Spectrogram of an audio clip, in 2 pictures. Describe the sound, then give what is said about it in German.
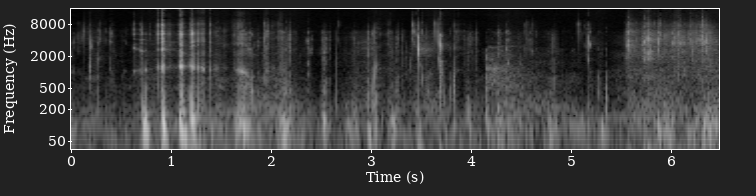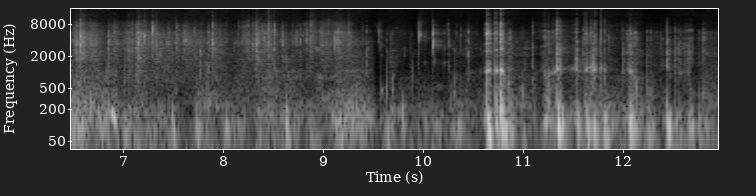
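Crunchy chewing of sugar-coated dried chickpeas, a Syrian sweet: many sharp, dry crunching and biting bursts, quiet and irregular, continuing throughout with no talk. “Knusprig. Innen drin was Mehliges, diese Kichererbse halt.”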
